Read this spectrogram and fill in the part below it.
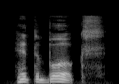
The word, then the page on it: hit the books: American English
